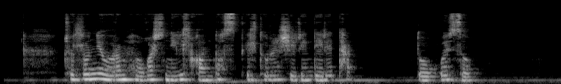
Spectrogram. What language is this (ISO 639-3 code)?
mon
